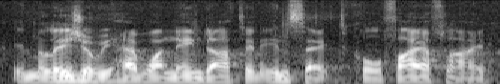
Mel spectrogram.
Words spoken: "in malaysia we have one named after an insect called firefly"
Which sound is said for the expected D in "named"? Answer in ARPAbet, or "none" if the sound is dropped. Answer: D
